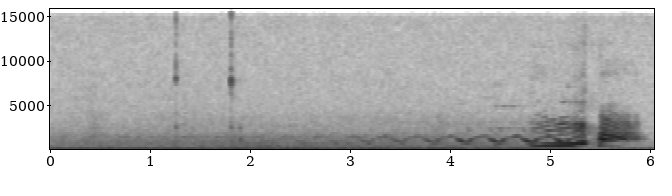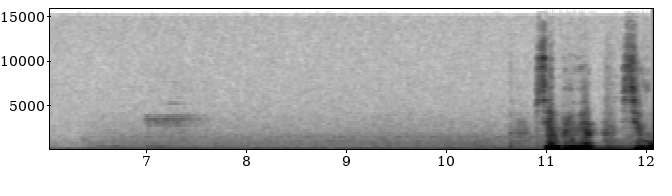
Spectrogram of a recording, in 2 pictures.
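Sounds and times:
low steady hum: 0.0 - 12.0
falling pitch sweeps: 1.9 - 5.9.

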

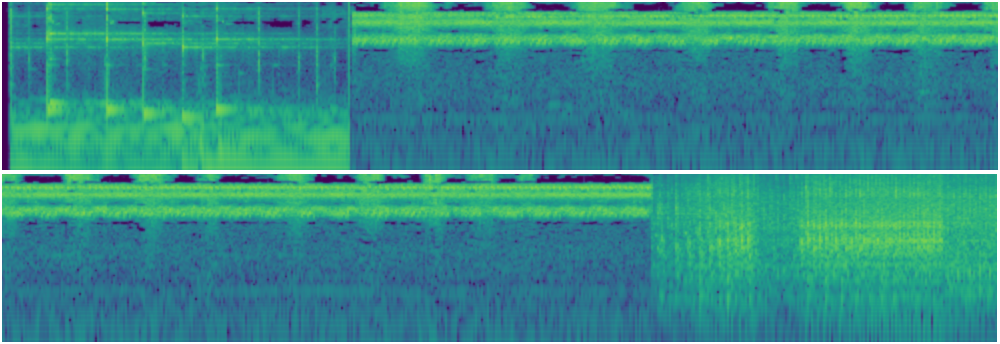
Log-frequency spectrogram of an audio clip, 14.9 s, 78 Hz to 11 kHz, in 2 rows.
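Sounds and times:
crickets chirping: 2.6 - 12.4.

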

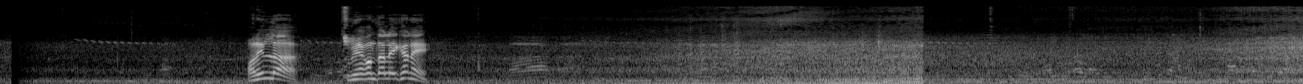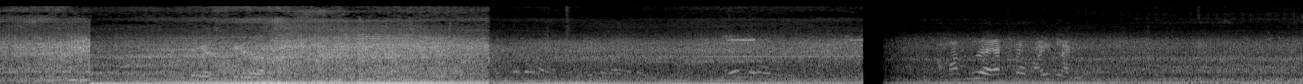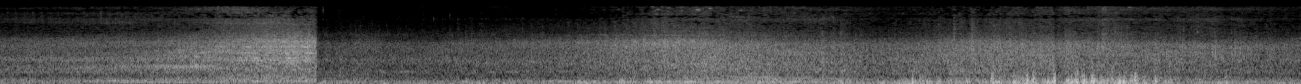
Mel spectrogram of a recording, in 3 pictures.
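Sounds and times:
cars passing close by: 3.8 - 39.0.

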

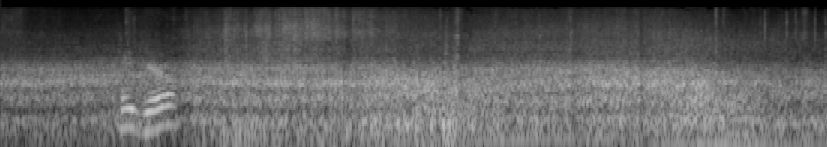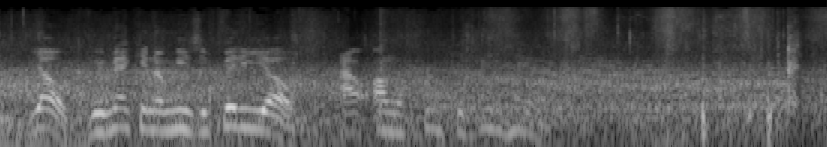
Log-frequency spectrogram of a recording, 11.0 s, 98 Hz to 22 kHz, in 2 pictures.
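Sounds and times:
car driving past: 0.0 - 10.6.

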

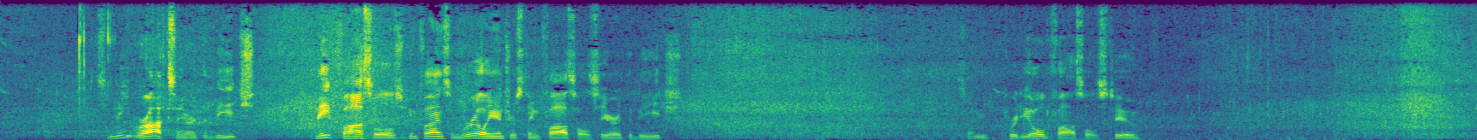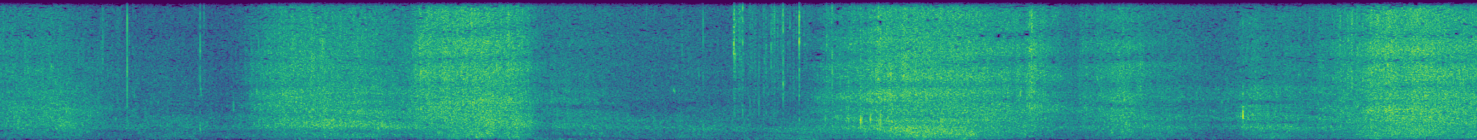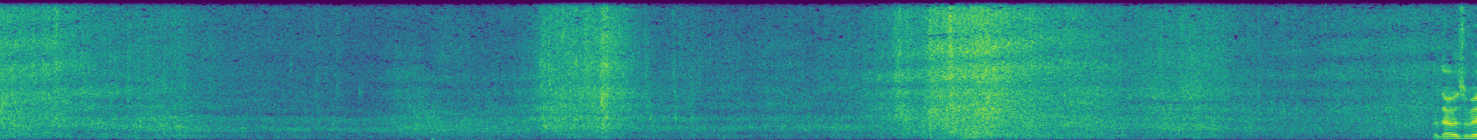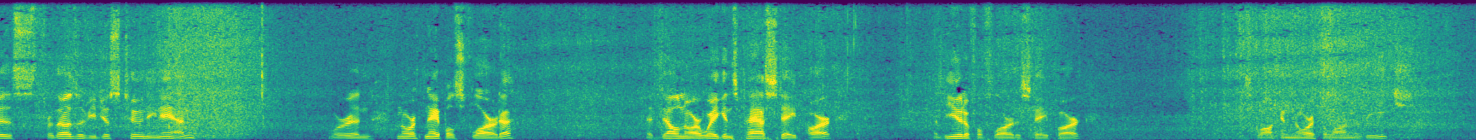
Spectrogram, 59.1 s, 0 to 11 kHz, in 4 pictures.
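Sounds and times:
small waves breaking on sand: 0.0 - 59.0.

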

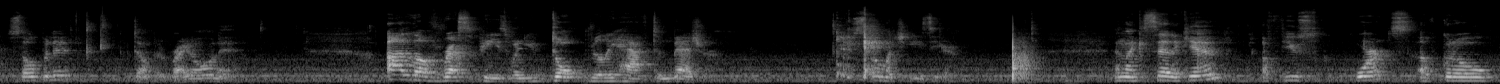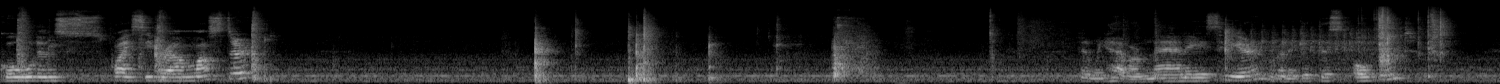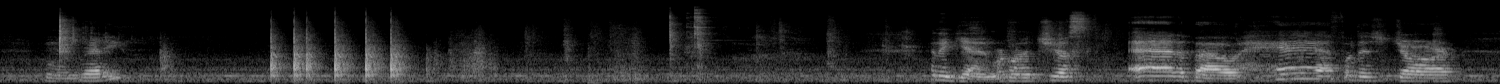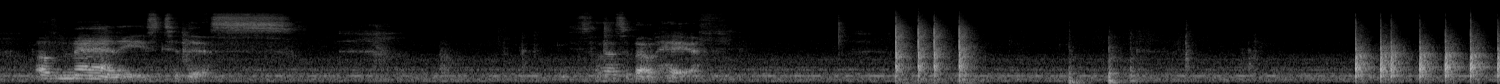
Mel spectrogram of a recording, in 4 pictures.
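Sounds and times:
faint steady hum: 0.0 - 60.0.

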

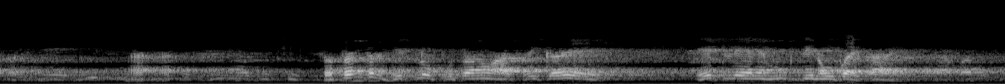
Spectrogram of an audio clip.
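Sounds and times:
man lecturing: 0.0 - 9.9.

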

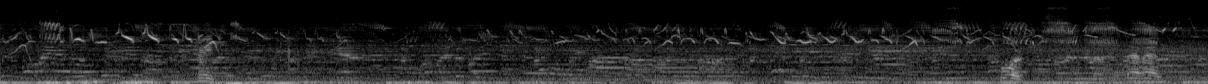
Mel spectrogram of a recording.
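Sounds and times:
finches singing: 0.0 - 12.0.

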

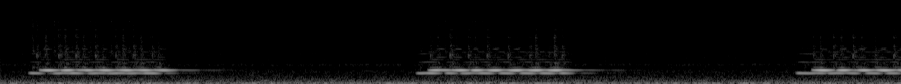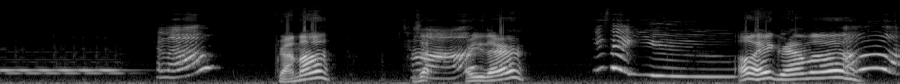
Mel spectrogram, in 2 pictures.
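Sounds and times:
two-note electronic ringing trill: 0.3 - 2.2, 4.2 - 6.1, 8.0 - 10.6.

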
